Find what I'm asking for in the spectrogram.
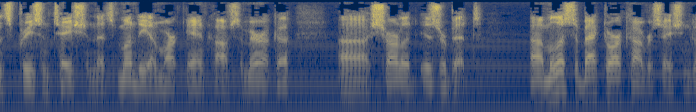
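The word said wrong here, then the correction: Iserbyt: Yes, well, very gently I would correct you on her pronunciation of her name. It's Iserby. – Is it Iserby?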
